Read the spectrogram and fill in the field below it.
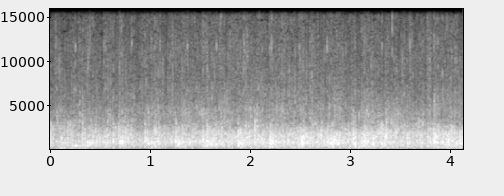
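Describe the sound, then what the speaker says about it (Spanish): A church congregation applauds in steady, moderately loud clapping that continues evenly throughout, with no break and no voice standing out. "Denle un aplauso al Señor."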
